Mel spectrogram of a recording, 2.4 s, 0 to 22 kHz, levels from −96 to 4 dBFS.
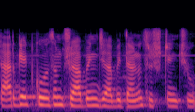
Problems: background sounds at intervals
